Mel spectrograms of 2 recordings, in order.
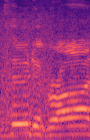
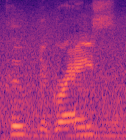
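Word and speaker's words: coup de grâce: the Knight confers the coup de gras it's pronounced coup de gras not Coupe de Grace pushes out the king and then the checkmate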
